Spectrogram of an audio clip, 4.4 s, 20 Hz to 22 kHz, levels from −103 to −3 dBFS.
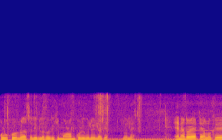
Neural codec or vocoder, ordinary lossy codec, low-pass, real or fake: none; none; 7.2 kHz; real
